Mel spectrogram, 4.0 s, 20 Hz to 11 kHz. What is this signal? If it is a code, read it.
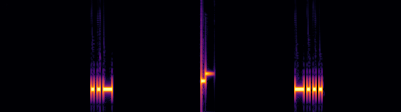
Morse code, heard as a keyed tone, about 40 wpm, 700 Hz. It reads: U B
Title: Single Letter-Number 40wpm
